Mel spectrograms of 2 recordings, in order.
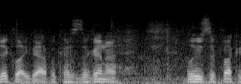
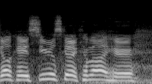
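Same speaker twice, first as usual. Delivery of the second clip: indignant retort; 5 semitones higher than usual. Retold or imitated. Retelling his argument with driver.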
